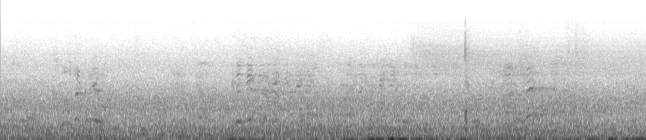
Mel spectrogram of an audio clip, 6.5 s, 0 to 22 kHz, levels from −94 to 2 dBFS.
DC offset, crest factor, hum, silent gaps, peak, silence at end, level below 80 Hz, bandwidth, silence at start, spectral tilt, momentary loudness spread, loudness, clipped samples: under 0.1%; 16 dB; none; none; -16 dBFS; 0 s; -40 dBFS; 8.6 kHz; 0 s; -7 dB/octave; 2 LU; -39 LUFS; under 0.1%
